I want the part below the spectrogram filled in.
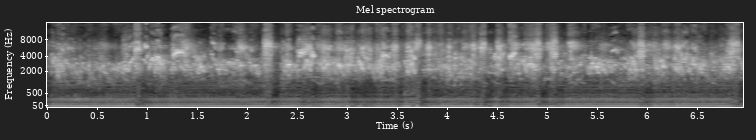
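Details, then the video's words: Budgerigars in Larkana, Sindh, on March 14, 2024, keep up a loud, steady babble of shrill chirps and raspy squeaks, rising and falling in short waves. "budgies chirping sound effect"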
